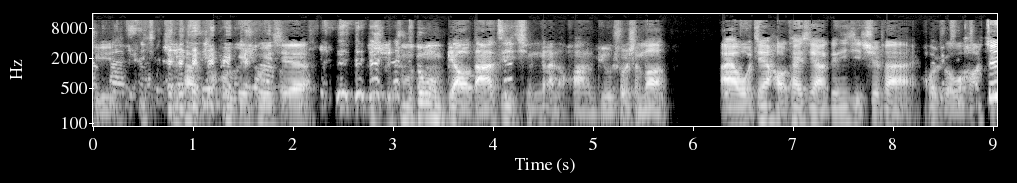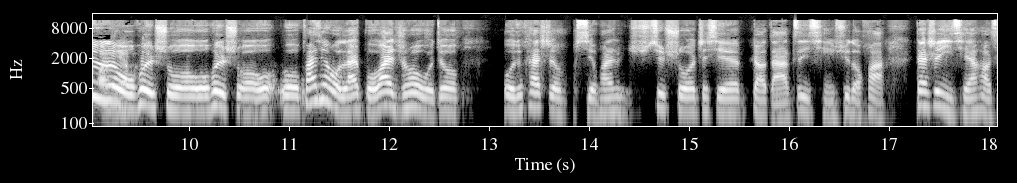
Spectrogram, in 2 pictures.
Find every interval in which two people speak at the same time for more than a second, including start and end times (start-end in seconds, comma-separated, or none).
none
